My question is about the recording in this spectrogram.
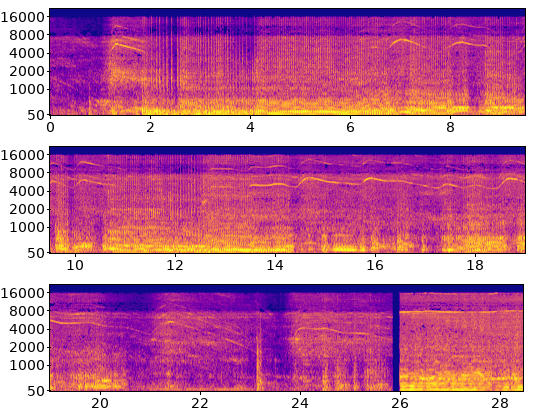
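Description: A motor running steadily with short high whines that rise and fall. The sound changes abruptly near the end to a steadier, more even run.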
